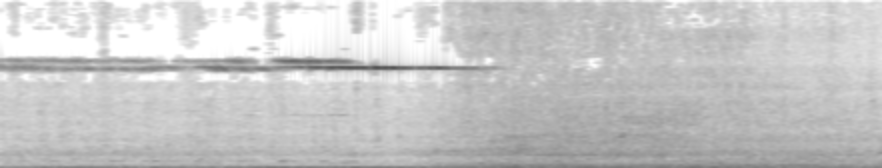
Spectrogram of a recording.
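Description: Road traffic on a city street: a motor vehicle's engine rumbles low for the first half, then settles into a steadier engine drone from about three seconds in.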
